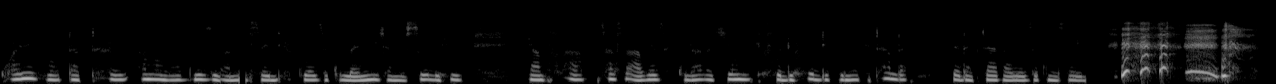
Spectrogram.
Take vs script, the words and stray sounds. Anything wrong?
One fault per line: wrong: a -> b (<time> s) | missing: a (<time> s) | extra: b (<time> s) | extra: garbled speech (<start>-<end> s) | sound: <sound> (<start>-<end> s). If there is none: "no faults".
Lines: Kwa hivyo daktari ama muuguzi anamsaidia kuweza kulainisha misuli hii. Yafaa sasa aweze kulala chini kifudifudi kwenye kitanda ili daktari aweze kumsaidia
sound: dropout (2.4-2.5 s)
sound: laugh (11.1-12.6 s)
